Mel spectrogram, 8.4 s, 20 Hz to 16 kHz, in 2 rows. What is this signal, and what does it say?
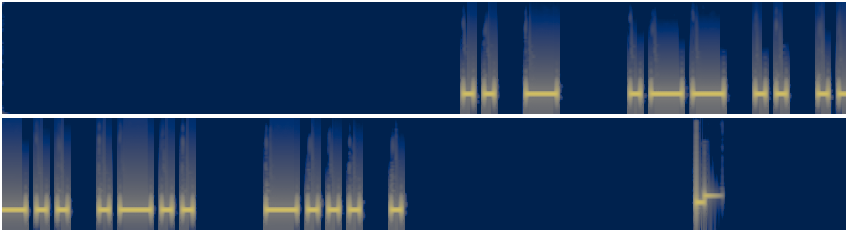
Morse code, heard as a keyed tone, about 23 wpm, 700 Hz. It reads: IT WILL BE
